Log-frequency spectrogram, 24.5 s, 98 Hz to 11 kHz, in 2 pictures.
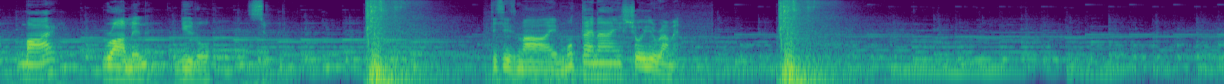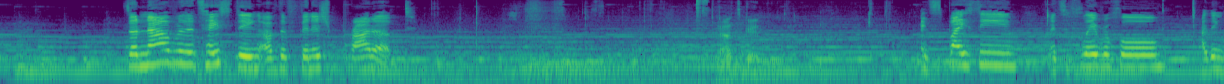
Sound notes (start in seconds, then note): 3.6 thunk; 7.8 thunk; 17.6 slurping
